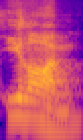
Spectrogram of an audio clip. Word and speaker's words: Yilun: n but the pronunciations Elon like Elon Musk so Elon thank you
